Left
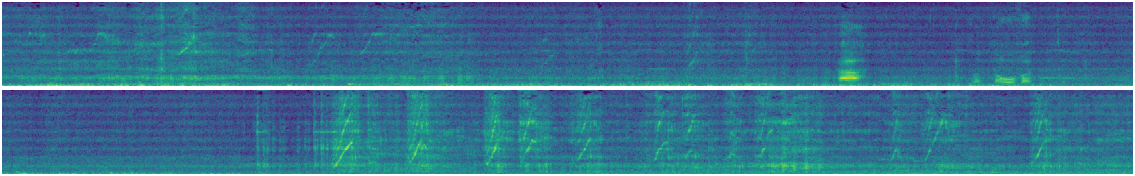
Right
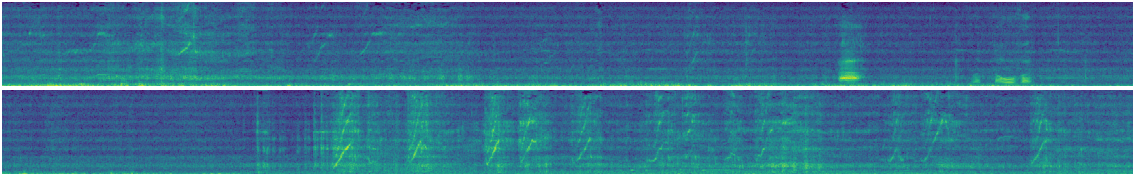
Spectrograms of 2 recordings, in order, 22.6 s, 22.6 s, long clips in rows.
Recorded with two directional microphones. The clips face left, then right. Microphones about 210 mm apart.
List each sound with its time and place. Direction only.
0.9 s vehicle: 15° left (ahead or behind)
8.4 s speech: centre (ahead or behind)
9.9 s speech: 5° right (ahead or behind)
13.9 s rodents: 5° right (ahead or behind)
20.2 s rodents: 15° left (ahead or behind)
